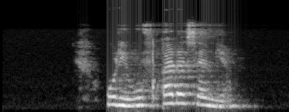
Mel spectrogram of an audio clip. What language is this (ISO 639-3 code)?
kab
